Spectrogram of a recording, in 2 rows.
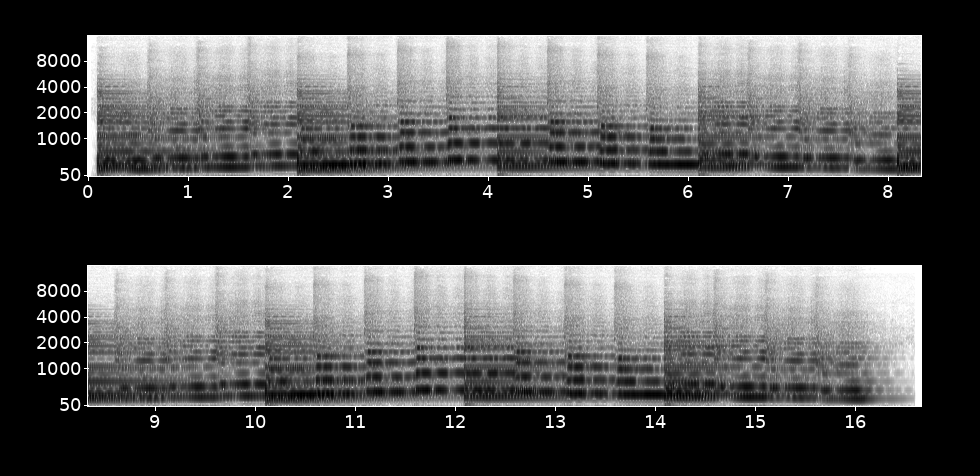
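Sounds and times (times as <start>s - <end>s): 
A natural minor scale: 0.0s - 16.6s.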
